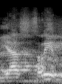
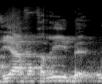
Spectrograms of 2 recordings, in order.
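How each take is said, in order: First: "Yasrib" with a plain s, as Yas-rip; "Yasrib" without the Arabic th or bouncing b; mispronunciation demo. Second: "Yasrib" as Yath-rib, with a clearly released final b; correct Arabic pronunciation. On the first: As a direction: show the mistaken "Yasrib", hissed s and unreleased ending. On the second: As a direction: teach "Yasrib" with Arabic th and a bouncing b. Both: Shown as a demonstration. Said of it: "bukan Yasrib".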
